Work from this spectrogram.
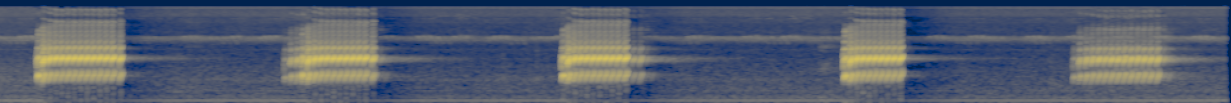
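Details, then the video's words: Gray treefrogs at night by a pool in Framingham, Massachusetts, in spring; five bursts of rapid pulsed trilling, each under a second, spaced about two seconds apart, one slightly fainter caller at the end, steady low background hum. "Gray Treefrogs, Framingham, MA"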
